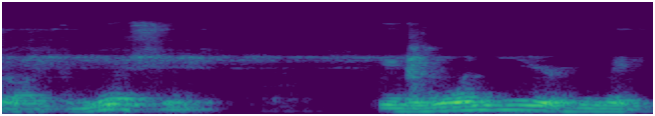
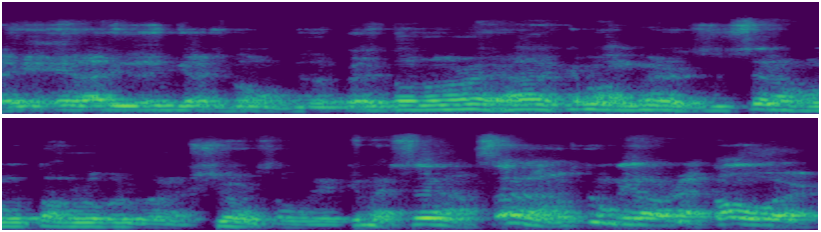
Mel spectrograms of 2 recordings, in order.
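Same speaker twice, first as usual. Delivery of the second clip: loud, high, fiery, hot-tempered Italian voice; 5 semitones higher, 6 dB louder than usual. Speaker imitates how a man he is describing talks: imitating an angry italian voice. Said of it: "if God was angry and Italian, that's the voice he's got".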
